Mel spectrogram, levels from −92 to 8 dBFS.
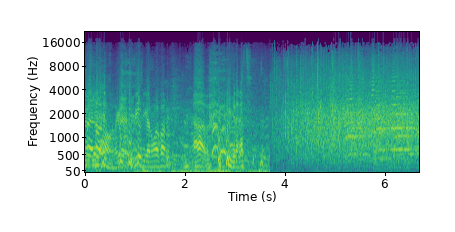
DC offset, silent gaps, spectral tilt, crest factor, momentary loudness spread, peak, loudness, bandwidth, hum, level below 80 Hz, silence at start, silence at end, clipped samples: under 0.1%; none; -4 dB/octave; 8 dB; 11 LU; 0 dBFS; -9 LUFS; 17 kHz; none; -24 dBFS; 0 s; 0 s; 0.3%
